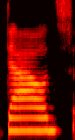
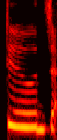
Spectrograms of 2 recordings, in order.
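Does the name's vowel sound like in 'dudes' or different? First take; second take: different; dudes. First: The vowel differs from the one in 'dudes'. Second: The vowel sounds like the one in 'dudes'. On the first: The speaker calls it right. "I am here to correct you. It is Dowd's" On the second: The speaker calls it wrong. "A lot of people like to pronounce it Dudes"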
